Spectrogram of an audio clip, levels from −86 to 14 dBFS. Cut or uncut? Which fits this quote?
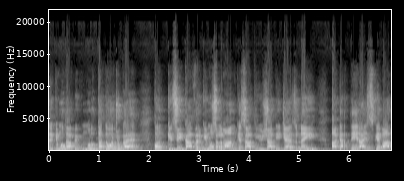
uncut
